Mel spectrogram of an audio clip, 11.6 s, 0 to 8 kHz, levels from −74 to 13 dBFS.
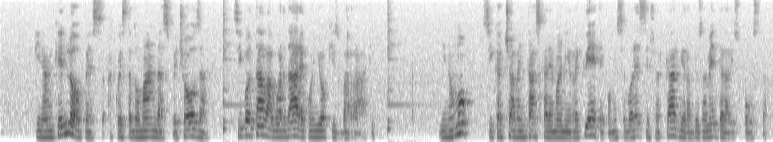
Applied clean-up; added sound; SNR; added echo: none; Dishes, pots, and pans + Water; 19 dB; none.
